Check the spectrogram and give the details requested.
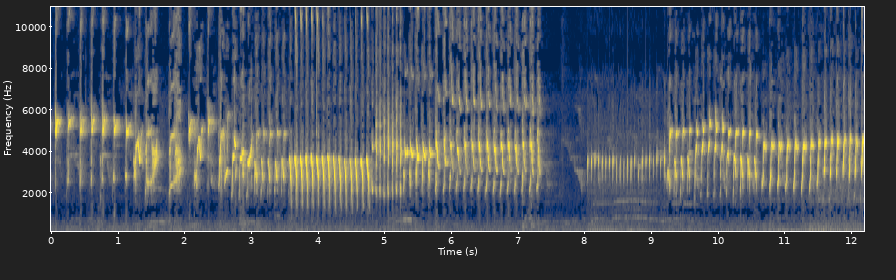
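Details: Kept canary from Klaten, Indonesia, delivering song stuffed with imitated lovebird phrases, used to tutor other songbirds: long stretches of fast rattling trills shifting between pitches, a brief silent break midway, then renewed rapid chattering.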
